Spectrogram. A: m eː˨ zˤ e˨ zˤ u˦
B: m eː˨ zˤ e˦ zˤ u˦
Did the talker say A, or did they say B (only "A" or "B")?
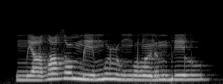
B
